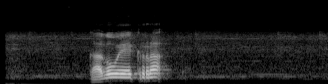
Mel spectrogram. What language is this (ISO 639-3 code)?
kln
